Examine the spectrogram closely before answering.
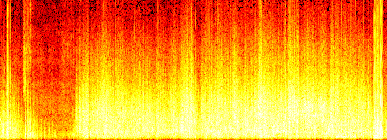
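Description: Wind rushing over a motorcycle-mounted microphone as the bike rides along a road. It eases briefly about a second in, then holds steady.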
